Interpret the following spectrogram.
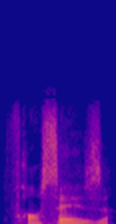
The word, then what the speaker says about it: françaises: Pero la ES no se pronuncia. En fin, elle est française. Escuchen bien la diferencia de pronunciación cuando es femenino. Elles sont françaises.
